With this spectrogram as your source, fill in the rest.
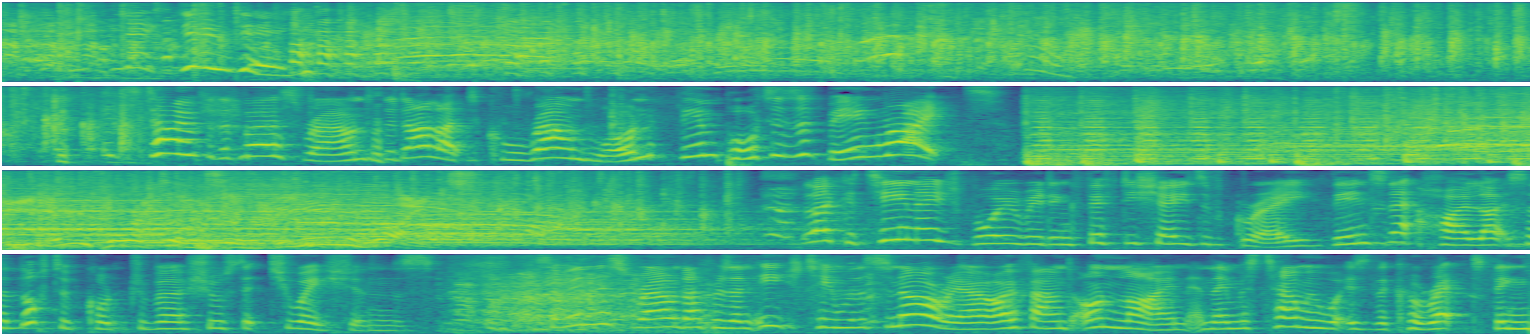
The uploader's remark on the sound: recorded at the Pleasance at the Edinburgh Fringe 2012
